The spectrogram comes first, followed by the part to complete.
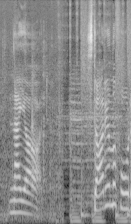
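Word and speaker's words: Najad: at 490 or as our Swedish crew member informs us it is pronounced nayard starting on the Ford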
